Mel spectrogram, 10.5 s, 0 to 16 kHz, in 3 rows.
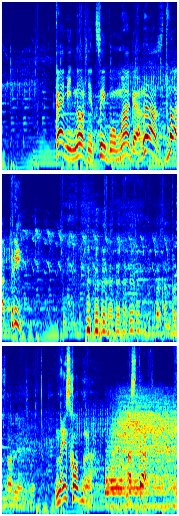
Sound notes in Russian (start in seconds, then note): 4.7 смех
